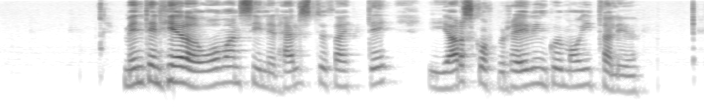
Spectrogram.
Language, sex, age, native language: Icelandic, female, 60-69, Icelandic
